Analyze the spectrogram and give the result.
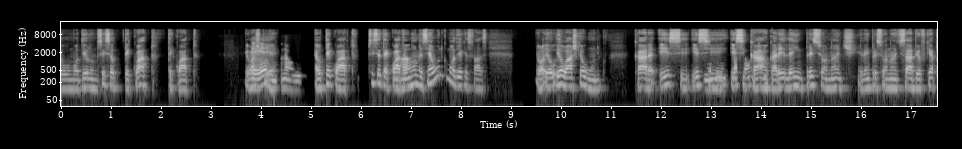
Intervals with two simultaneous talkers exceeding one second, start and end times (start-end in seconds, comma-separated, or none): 12.9-14.2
